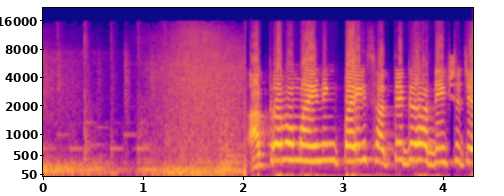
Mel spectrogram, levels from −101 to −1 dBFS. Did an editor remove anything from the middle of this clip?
yes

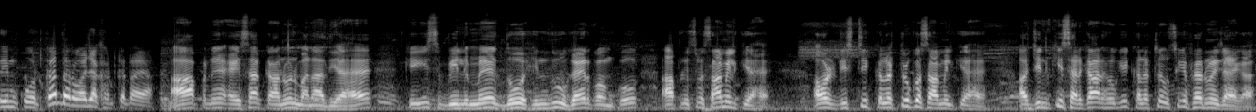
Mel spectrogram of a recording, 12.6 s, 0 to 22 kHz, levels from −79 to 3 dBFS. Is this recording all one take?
no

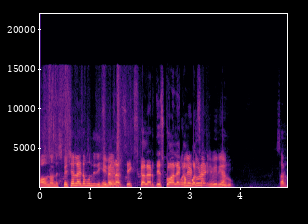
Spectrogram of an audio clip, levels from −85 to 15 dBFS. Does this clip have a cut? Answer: yes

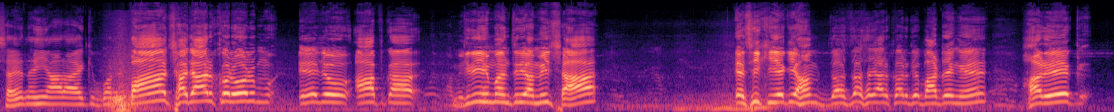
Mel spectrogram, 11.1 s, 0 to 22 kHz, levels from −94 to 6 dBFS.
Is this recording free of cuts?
no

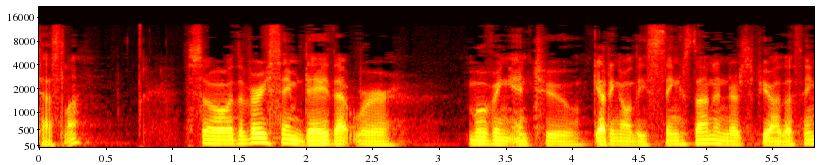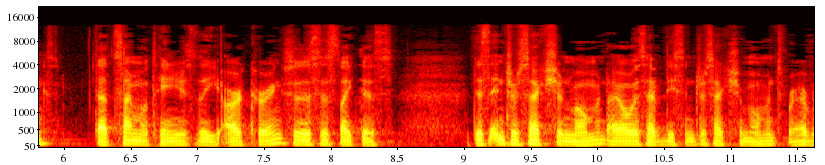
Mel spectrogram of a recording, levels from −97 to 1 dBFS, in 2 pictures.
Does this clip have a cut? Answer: no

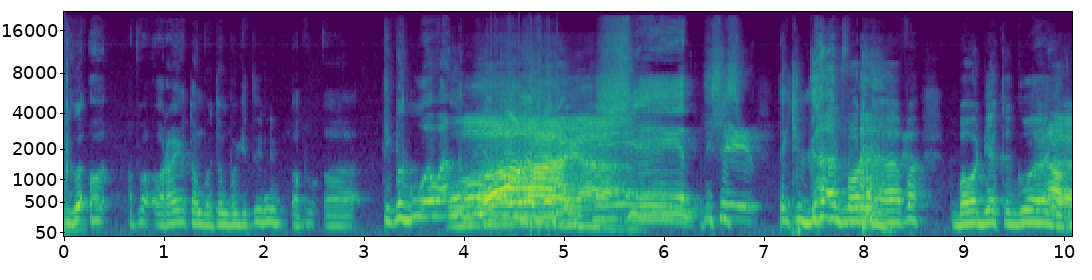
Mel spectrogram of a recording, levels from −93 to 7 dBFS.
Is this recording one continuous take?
yes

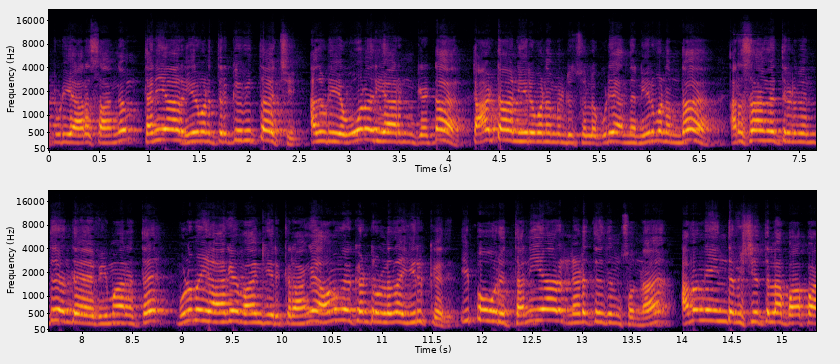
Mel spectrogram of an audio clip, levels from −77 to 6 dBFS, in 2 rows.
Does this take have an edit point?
yes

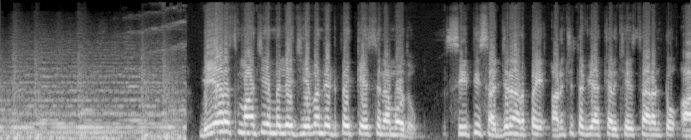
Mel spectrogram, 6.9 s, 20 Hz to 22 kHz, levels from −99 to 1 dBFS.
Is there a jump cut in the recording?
yes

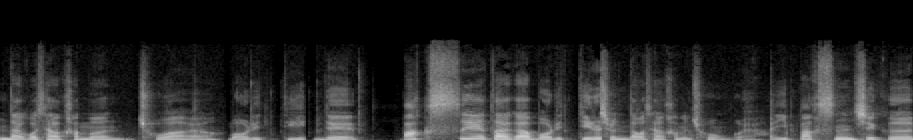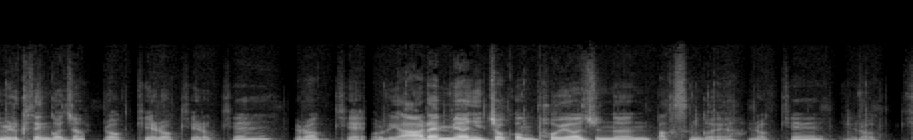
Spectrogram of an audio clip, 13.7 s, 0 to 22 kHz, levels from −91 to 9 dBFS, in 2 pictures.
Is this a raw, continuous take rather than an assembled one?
yes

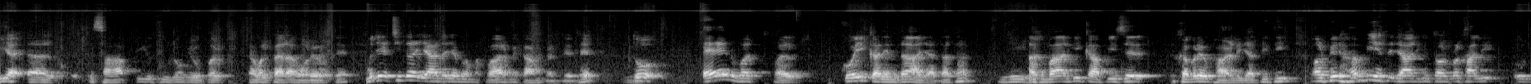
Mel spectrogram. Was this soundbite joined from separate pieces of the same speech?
yes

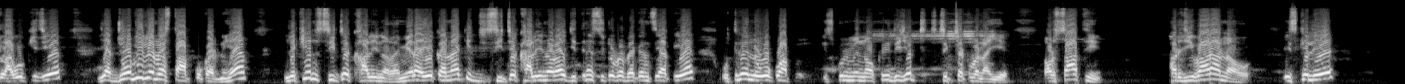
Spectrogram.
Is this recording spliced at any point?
no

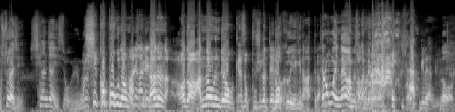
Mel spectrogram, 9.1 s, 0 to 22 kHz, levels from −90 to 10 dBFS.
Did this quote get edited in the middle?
no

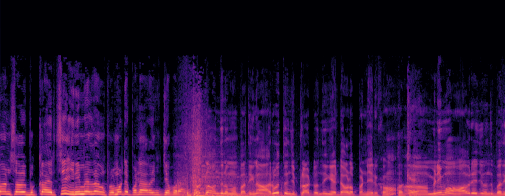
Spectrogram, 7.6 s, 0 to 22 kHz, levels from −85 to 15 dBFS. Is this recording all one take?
no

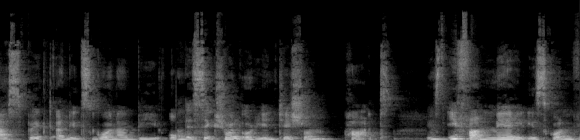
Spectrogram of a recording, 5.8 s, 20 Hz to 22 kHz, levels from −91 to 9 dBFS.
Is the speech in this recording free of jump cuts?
no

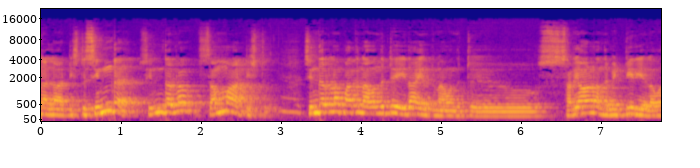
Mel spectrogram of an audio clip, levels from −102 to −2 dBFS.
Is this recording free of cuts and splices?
yes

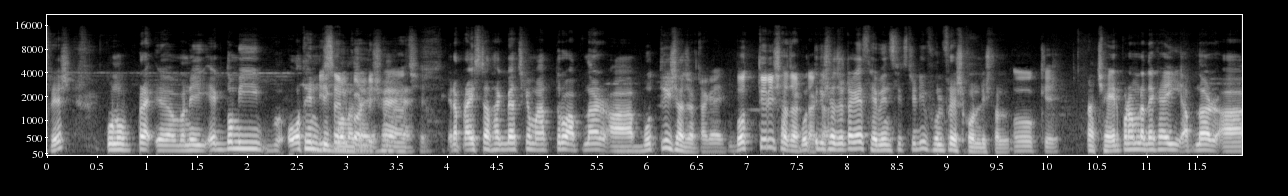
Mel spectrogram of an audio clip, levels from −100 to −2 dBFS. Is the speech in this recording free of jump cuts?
yes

